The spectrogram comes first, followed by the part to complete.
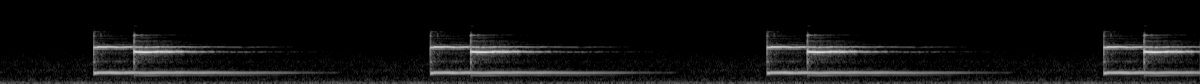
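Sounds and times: two-tone ding-dong chime: 1.0s - 3.2s, 4.3s - 6.6s, 7.7s - 10.0s, 11.0s - 12.0s.

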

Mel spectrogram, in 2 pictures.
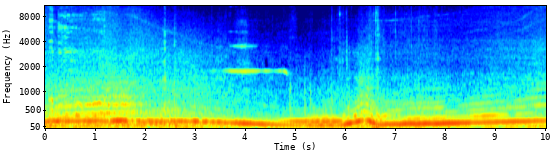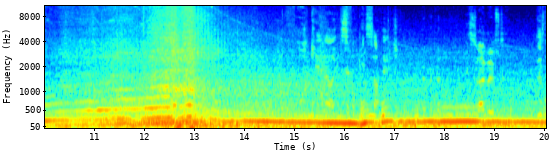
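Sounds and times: car engine revving and accelerating: 0.0s - 3.4s, 4.9s - 20.0s.

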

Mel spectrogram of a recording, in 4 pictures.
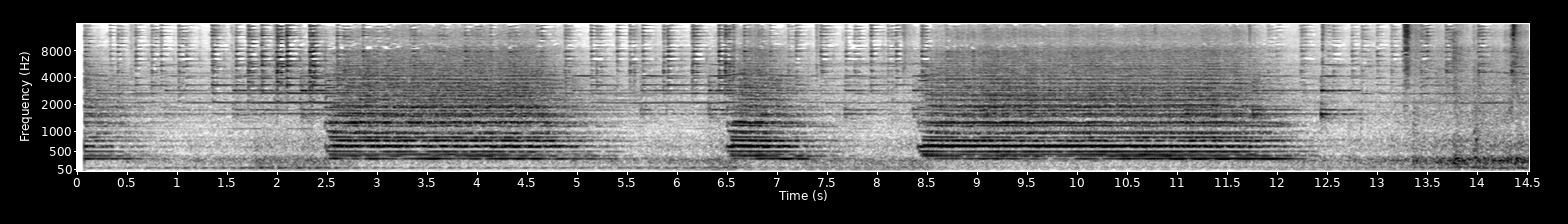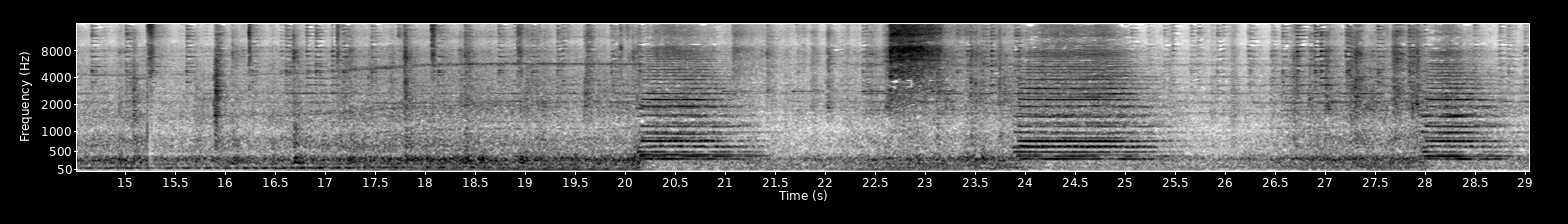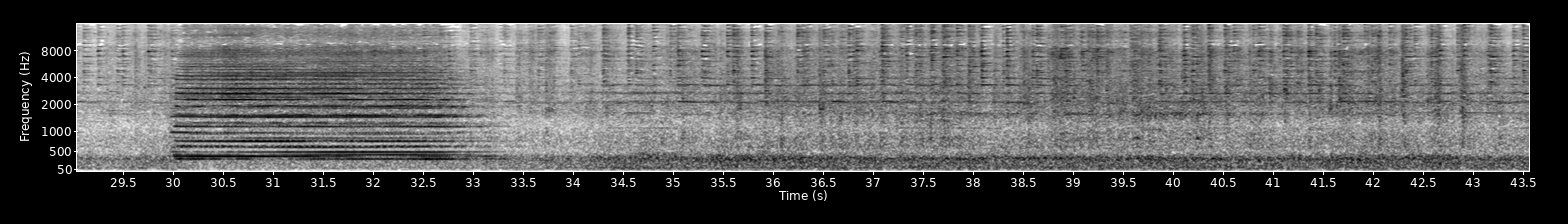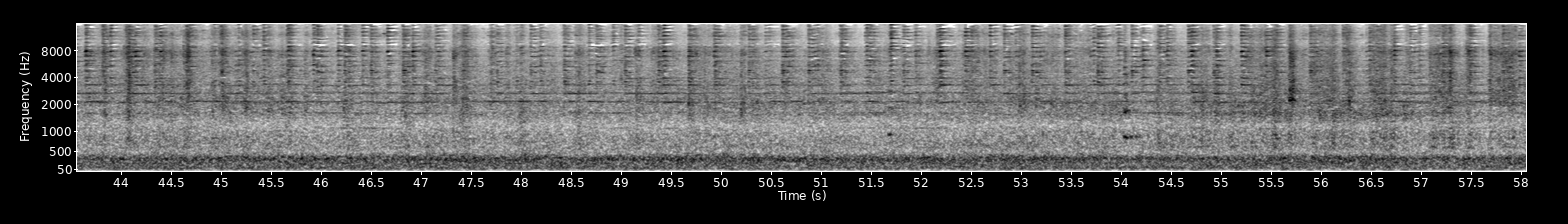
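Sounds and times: train air horn blasts: 0.0s - 0.7s, 2.5s - 5.4s, 6.5s - 7.7s, 8.4s - 12.4s, 20.0s - 21.6s, 23.9s - 25.6s, 27.9s - 29.0s, 30.0s - 33.3s.

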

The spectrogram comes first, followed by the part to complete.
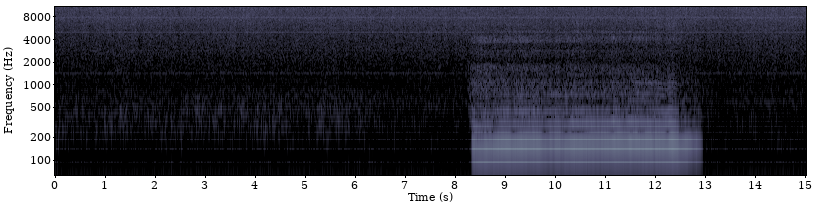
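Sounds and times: low voice humming: 8.3s - 13.0s.

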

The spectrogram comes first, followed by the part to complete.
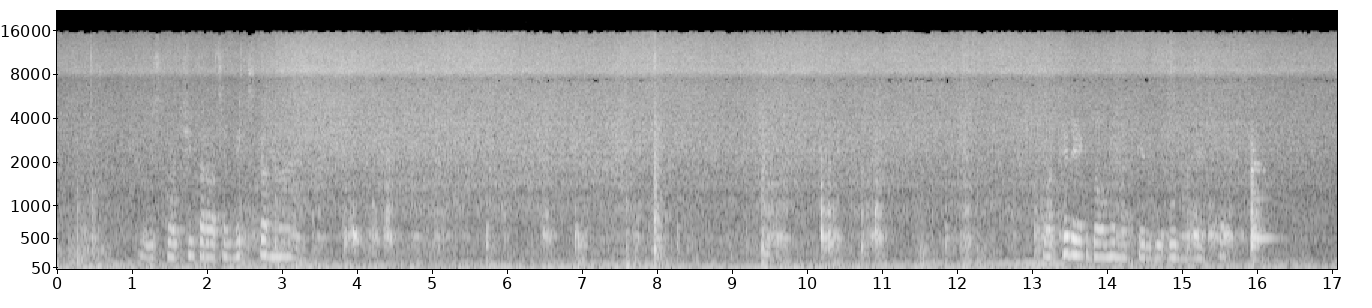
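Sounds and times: meat sizzling in a pan: 0.6s - 17.0s
spatula scraping a pan: 2.3s - 16.2s.

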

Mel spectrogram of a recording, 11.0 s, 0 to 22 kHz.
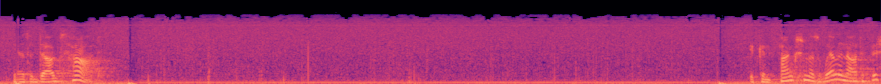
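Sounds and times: faint crackles: 0.0s - 11.0s
film soundtrack hiss and hum: 0.0s - 11.0s.

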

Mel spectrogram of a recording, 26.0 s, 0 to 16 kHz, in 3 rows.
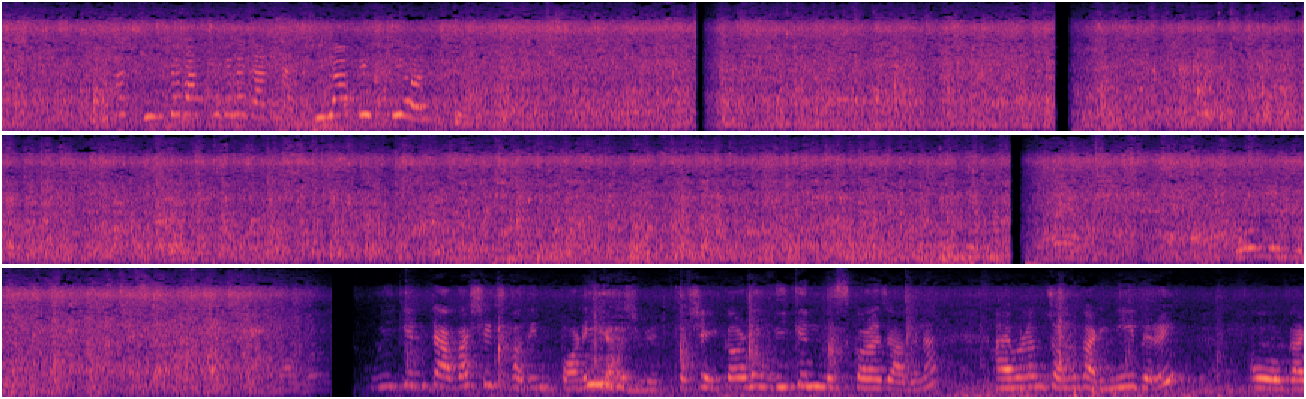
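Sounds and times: heavy rain pouring: 0.0s - 19.6s.

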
